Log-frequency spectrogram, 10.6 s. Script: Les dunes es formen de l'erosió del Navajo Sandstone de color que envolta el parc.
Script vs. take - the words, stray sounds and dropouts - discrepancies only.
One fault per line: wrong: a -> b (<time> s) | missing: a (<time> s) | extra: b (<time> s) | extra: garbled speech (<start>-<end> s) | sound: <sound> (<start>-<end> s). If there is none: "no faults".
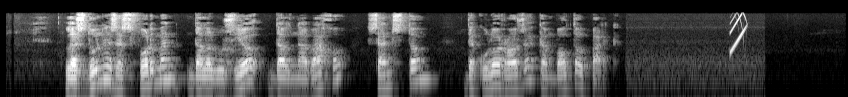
extra: rosa (6.4 s)
sound: chirp (9.1-9.4 s)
